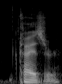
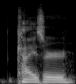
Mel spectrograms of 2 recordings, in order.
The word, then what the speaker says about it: Caesar: i should be saying kaiser or keyser i think kaiser dude i think it's yeah i think it's actually kaiser that's the way the germans pronounced it and the germans did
